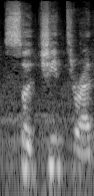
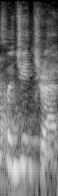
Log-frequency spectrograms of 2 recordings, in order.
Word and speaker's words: Sojitra: Anyway, I'm here, and today I have the founder of ServerAvatar, Sojitra. Did I pronounce the last name correctly? Yeah, yeah, you Sojitra. pronounce it Okay, correctly.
